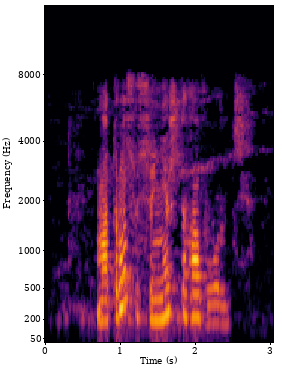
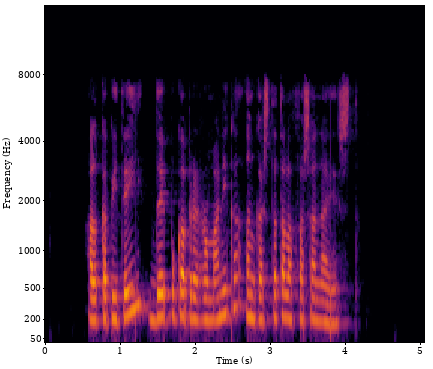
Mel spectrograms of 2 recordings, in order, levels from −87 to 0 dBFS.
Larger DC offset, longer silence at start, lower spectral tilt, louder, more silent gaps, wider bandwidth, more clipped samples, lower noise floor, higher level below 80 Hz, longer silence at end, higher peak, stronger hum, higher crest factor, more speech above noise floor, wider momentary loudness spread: neither; about the same, 0.7 s vs 0.6 s; about the same, -5 dB/octave vs -5.5 dB/octave; first, -20 LUFS vs -27 LUFS; neither; about the same, 8.6 kHz vs 8.2 kHz; neither; second, -54 dBFS vs -85 dBFS; about the same, -64 dBFS vs -68 dBFS; second, 0.4 s vs 1 s; first, -2 dBFS vs -8 dBFS; neither; about the same, 20 dB vs 20 dB; second, 34 dB vs 58 dB; first, 17 LU vs 7 LU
